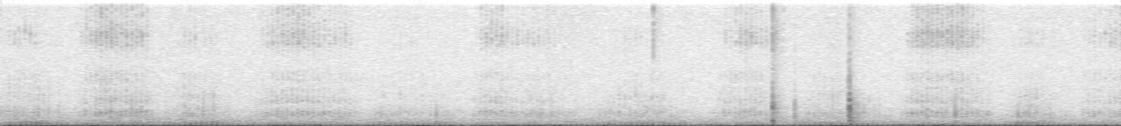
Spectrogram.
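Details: Persian cat snoring while asleep. A continuous deep purring rumble underlies airy exhalation bursts that recur about every one to two seconds, with a few faint clicks.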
